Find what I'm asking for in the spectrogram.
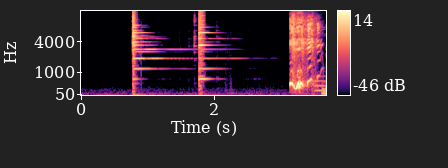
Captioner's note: clanking pot; giggling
